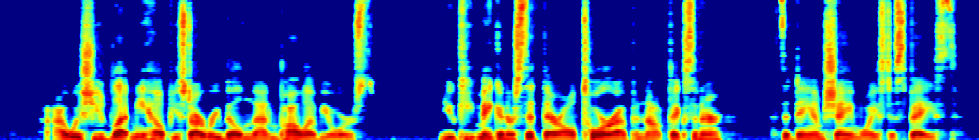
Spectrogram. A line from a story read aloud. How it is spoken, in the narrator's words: Bobby remarks gruffly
